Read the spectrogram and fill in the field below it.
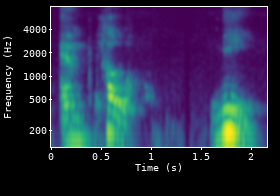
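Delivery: ordinary talk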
